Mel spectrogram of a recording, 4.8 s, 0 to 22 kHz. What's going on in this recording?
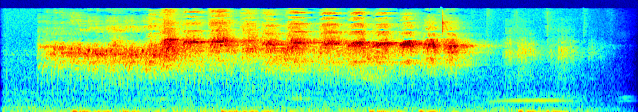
Birds sound. Recorded at home backyard. Cordoba, Argentina
ZoomH4, midgain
